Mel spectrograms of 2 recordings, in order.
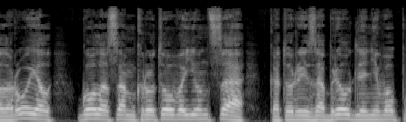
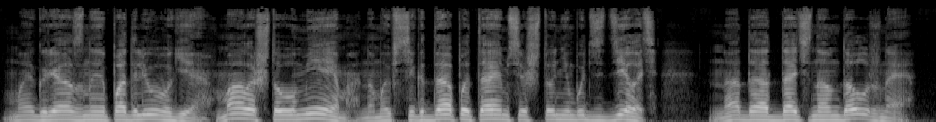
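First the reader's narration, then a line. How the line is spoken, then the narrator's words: Muttering. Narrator (Russian): пробормотал он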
